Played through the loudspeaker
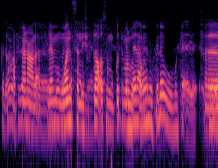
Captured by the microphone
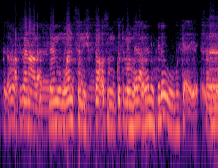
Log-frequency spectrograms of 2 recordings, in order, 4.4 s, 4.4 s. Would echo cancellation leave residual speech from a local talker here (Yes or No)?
No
